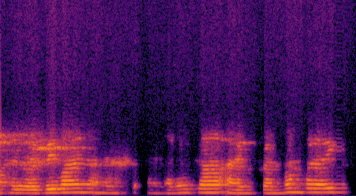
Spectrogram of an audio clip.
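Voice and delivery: slow, very soft mumble under the breath; speaking under breath. Shown as a demonstration. Teacher demos a muffled intro to the class, speaking under her breath. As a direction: mumble it so they strain to hear. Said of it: "I am speaking under my breath".

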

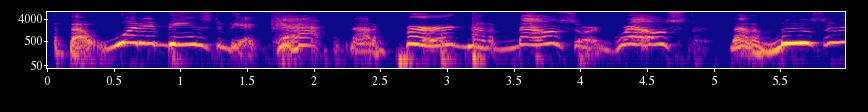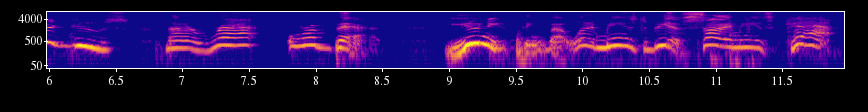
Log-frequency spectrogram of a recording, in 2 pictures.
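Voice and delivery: very high lecturing mother voice; scolding mama. Acted. Mama cat lecturing Skippy on being a cat. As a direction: keep listing the animals in the high mom voice.

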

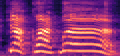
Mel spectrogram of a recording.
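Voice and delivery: high, loud gagging yell; dad yelling yuck. A narrator's reading. Dad sprayed in the face, loud gagging yell. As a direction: choke on the spray. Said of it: "He yelled".

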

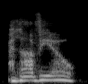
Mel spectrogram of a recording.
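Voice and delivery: unvoiced whisper, soft and close. Real, not acted. Whispering to her co-host at the close. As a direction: breathe it to him as a secret.

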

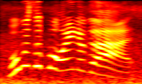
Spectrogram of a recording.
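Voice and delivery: high, disbelieving question; baffled outrage; incredulous. Real, not acted. Incredulous after death.

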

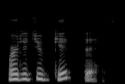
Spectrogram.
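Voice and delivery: put-on high-pitched curious boy; curious question. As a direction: ask it with lifted, wondering voice. Boy curious about the bear.

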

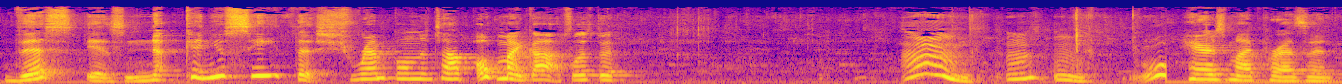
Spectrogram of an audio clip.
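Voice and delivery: normal talking voice

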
